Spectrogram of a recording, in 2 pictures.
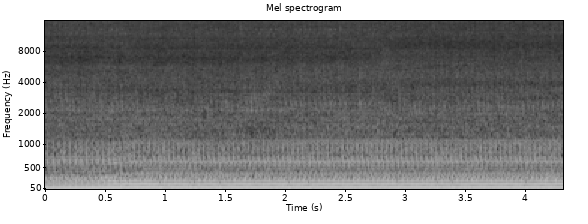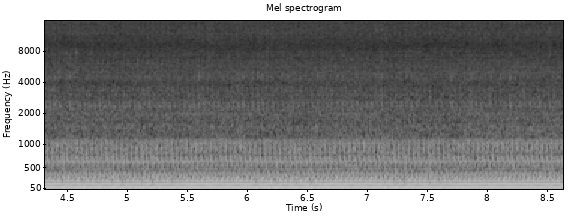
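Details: John Deere 332 at 64°F, run over an hour earlier that day and not fully warm. Steady low idle with an uneven stumbling beat that drops cylinders; misfire that is worse cold with smoke and improves as it warms.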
